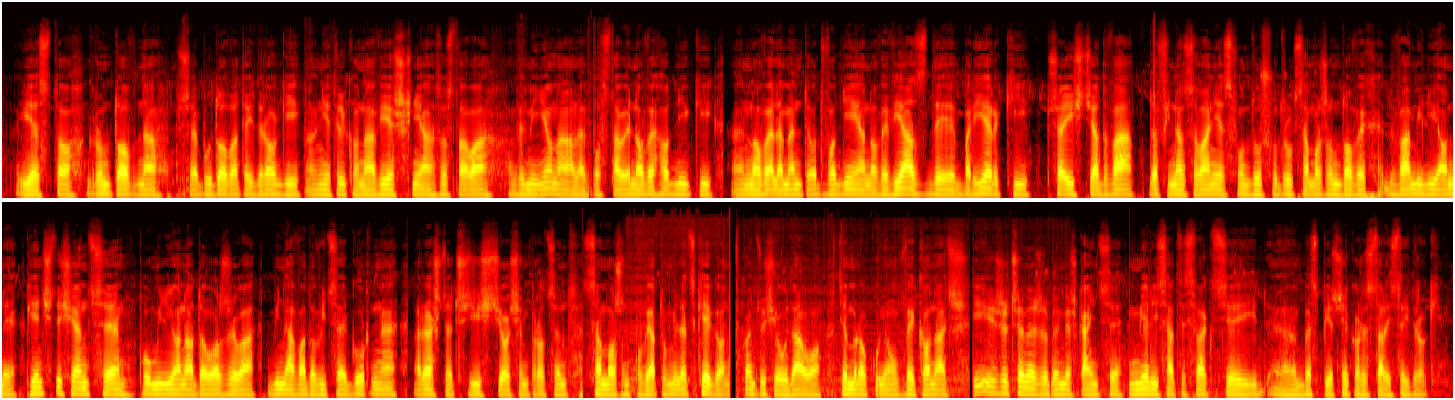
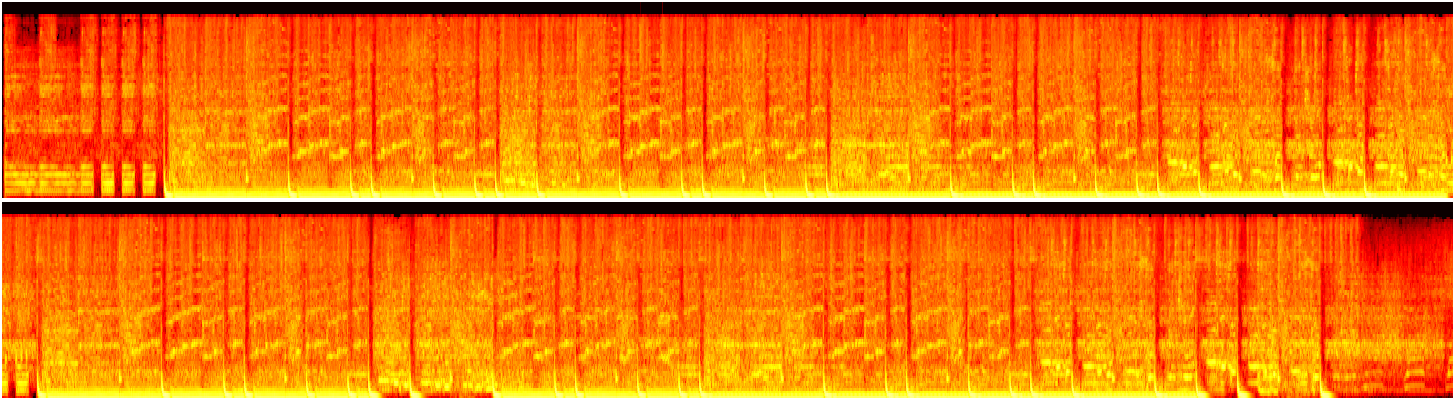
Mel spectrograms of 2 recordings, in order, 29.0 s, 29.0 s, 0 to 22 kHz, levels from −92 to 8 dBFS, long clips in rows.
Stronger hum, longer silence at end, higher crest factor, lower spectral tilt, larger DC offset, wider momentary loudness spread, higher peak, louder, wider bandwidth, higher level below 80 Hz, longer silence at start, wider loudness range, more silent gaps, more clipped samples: neither; first, 0.2 s vs 0 s; first, 20 dB vs 10 dB; first, -7 dB/octave vs -4 dB/octave; neither; first, 7 LU vs 3 LU; about the same, 0 dBFS vs 0 dBFS; second, -21 LUFS vs -11 LUFS; second, 12.5 kHz vs 16.5 kHz; second, -44 dBFS vs -12 dBFS; first, 0.15 s vs 0 s; about the same, 2 LU vs 1 LU; neither; neither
